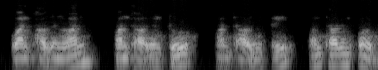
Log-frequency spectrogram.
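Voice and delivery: calm instructor counting the breath hold; guided breath count. Shown as a demonstration. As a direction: count it out evenly to pace their breathing. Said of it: "leads a counted breathing demo".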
